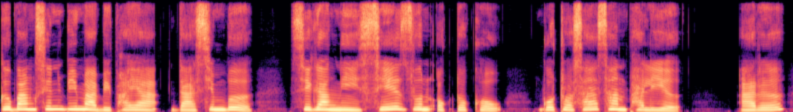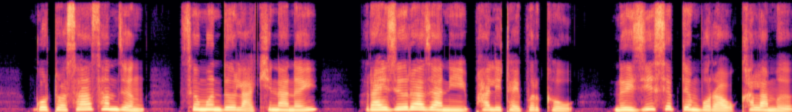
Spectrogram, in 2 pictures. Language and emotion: Bodo, neutral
